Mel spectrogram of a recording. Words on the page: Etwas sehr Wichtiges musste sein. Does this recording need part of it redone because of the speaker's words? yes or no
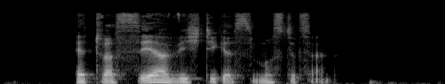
no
